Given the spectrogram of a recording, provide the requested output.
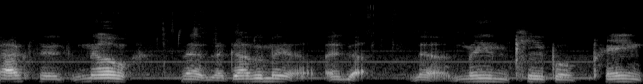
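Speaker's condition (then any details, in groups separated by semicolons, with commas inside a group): Cerebral palsy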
